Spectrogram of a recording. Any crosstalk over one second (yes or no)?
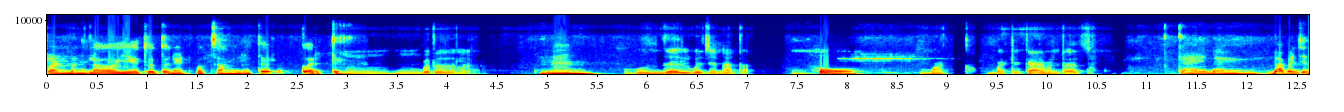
no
